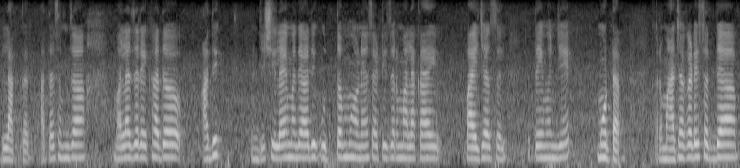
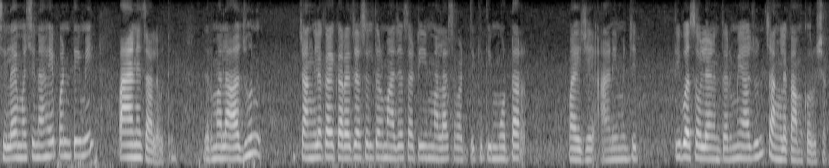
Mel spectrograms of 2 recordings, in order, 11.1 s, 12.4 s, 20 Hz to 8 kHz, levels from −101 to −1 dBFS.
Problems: none marked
